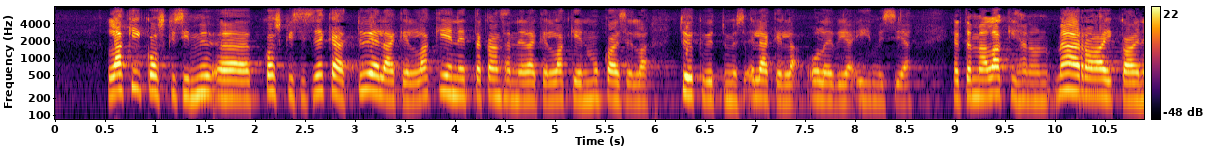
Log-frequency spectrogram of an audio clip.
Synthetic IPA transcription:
lɑkikoskisimyøkoskisisekæt̪yøelækellɑkienet̪ːækɑnsɑnelækelɑkiemmukɑiselːɑ | t̪yøkyʋyt̪ːymysḛlækelːæ̰ʔoleʋiɑʔihmisiæ | jɑt̪æmælɑkihɑnonmæːɾæɑikɑin

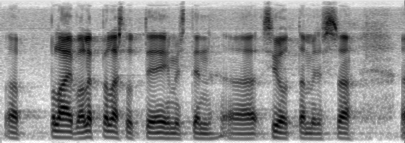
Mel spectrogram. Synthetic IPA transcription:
lɑiʋɑlːeppelɑst̪ut̪ːeːnihmist̪ensiot̪ːɑmisesːɑ

